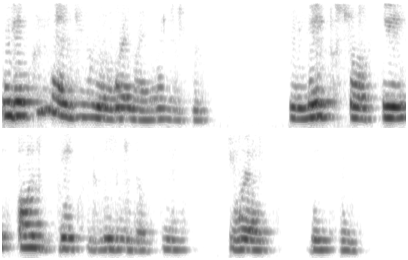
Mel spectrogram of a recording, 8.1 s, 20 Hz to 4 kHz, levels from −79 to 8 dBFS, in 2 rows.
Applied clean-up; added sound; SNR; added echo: neural mask model DeepFilterNet 3.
